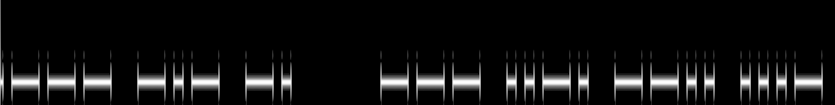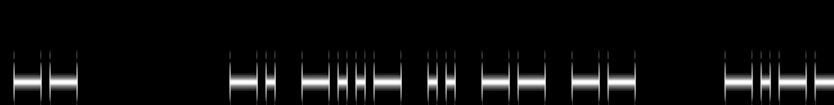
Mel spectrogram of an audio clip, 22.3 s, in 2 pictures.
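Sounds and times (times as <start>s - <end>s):
morse code beeps: 0.2s - 3.9s, 5.1s - 7.6s, 8.2s - 12.2s, 14.2s - 19.6s, 20.8s - 22.2s.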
